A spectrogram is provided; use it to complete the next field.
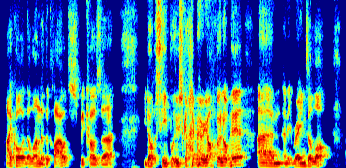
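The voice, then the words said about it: Northern English accent. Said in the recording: “you've got like a different accent to me. So you're like a northern accent, and I'm like a sort of southern London accent”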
